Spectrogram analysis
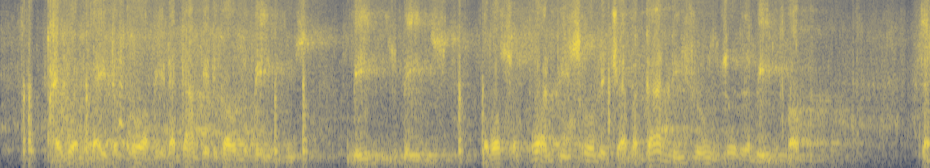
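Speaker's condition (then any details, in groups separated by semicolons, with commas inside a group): Laryngectomy; speaks using device in throat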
